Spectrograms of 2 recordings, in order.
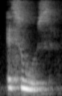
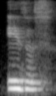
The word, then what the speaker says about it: ASUS: इसको हम गलत कैसे बोलते हैं? एजस। एजस, कई लोग इसको एजस बोलते हैं, बट असूस कंपनी ने खुद ही अपने ब्रांड की सही प्रोनाउंसिएशन उन्होंने एक सॉन्ग बना के दिखाई हुई है जिसमें वो बोल रहे हैं इसको एसूस।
